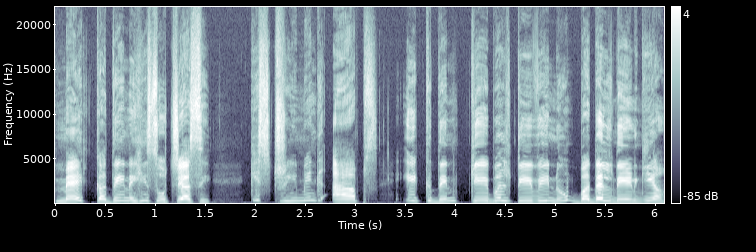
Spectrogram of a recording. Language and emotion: Punjabi, surprised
